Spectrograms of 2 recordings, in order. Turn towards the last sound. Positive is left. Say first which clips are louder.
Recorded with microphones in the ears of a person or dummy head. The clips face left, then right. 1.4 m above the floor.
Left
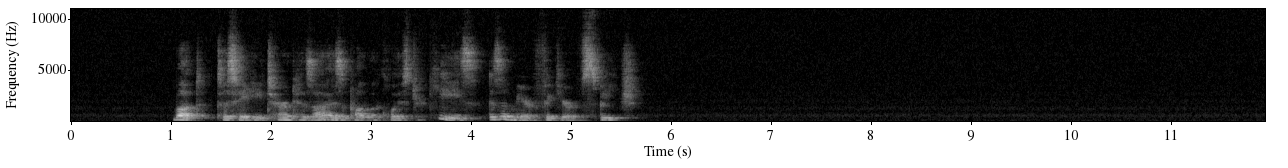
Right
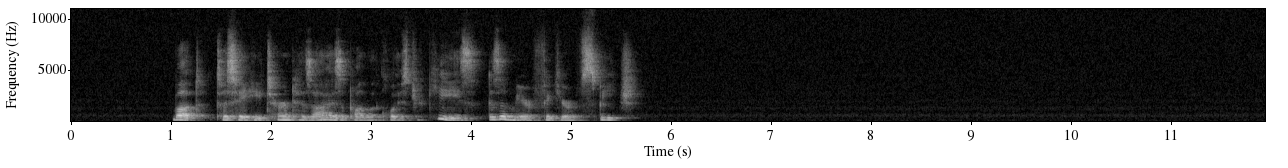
# right 1 dB
turn(degrees=-75)  # may be behind; listen again after turning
